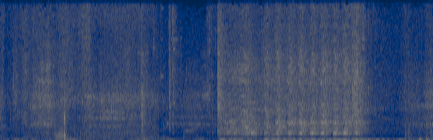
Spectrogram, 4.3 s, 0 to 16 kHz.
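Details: Honda J32A3 V6 cranking on a small battery with fuel disabled during compression test, gauge in cylinder 1 reading about 180 psi: even steady starter rhythm, clean compression strokes, no firing; normal.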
